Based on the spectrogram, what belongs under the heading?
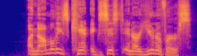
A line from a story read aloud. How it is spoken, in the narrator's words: blurted out Jake frantically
